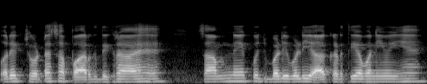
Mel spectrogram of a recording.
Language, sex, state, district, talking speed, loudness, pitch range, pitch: Hindi, male, Uttar Pradesh, Shamli, 195 wpm, -17 LUFS, 125-135 Hz, 130 Hz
